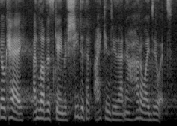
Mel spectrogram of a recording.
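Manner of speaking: hushed self-talk, working out the next step; quiet inner thought. Retold or imitated. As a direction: think it through under your breath. Inner thought after seeing mentors.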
